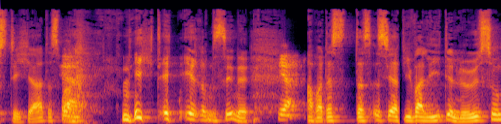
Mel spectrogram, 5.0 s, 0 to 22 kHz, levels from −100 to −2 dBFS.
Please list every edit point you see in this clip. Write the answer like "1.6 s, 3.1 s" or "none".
4.0 s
